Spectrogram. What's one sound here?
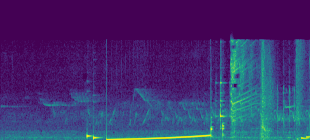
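A fishing rod's cast makes a rising tone that sweeps upward.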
